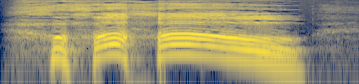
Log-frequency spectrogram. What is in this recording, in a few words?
violence awe, survivor voice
